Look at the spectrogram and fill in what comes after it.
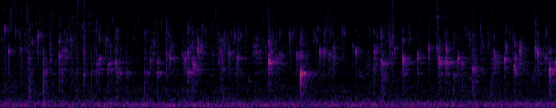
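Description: Mackerel patties sizzling in hot vegetable oil in a cast-iron skillet, a steady dense crackle of small pops.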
